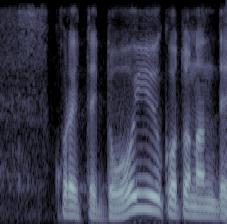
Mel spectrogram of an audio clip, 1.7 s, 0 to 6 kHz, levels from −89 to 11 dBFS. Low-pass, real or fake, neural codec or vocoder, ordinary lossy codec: 5.4 kHz; real; none; Opus, 32 kbps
